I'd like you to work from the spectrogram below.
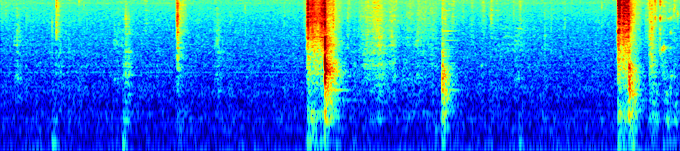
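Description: A knife chops an onion on a cutting board in sparse, sharp taps, with a couple of heavier strikes, while pork-and-vegetable miso soup is being prepared.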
